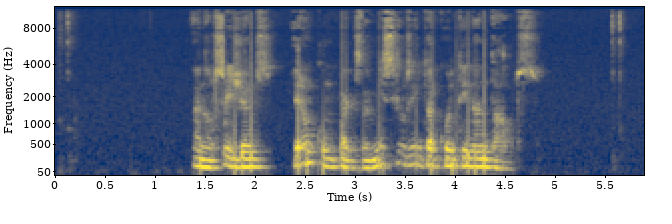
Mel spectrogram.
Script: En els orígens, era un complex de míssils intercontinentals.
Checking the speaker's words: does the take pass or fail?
pass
